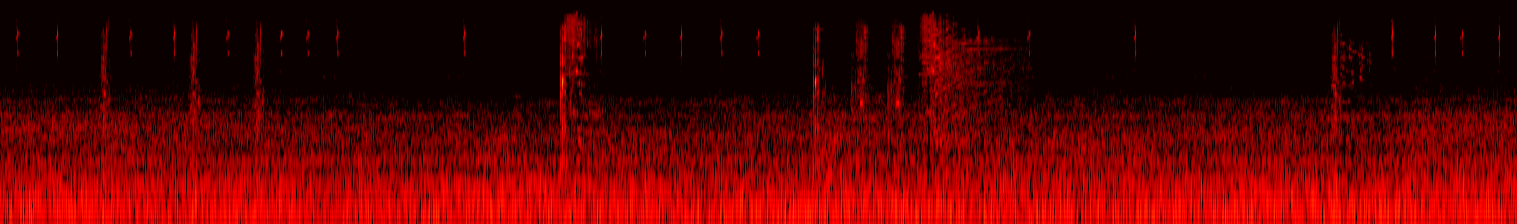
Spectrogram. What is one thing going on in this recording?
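Soft electronic menu clicks tick repeatedly.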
